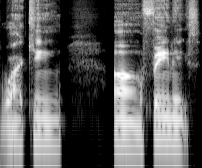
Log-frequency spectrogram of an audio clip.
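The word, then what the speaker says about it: Joaquin Phoenix: to spell start with his J but it's pronounced y king Phoenix he played the Joker in new Joker movie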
